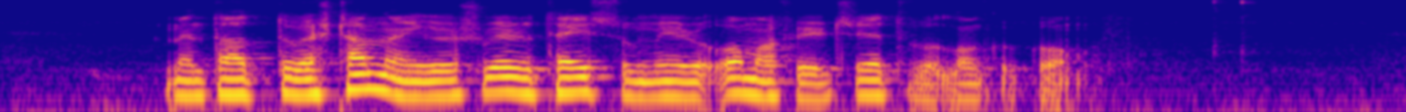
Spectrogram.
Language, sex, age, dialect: Faroese, male, 15-35, Norðurstreymoy/Eysturoy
